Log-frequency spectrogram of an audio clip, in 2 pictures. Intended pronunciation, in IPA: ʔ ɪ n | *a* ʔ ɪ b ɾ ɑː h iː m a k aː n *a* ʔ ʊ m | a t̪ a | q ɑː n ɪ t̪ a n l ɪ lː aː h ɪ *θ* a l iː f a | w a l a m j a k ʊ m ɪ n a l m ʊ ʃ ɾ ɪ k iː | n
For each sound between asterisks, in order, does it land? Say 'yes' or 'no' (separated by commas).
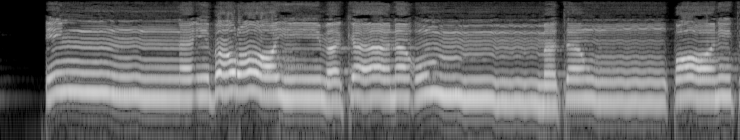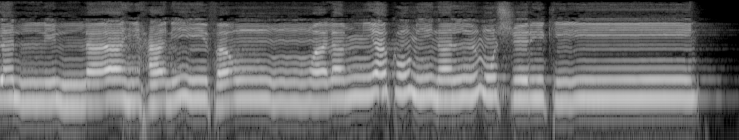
yes, yes, no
